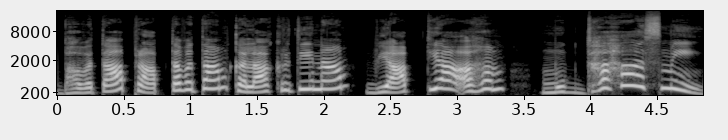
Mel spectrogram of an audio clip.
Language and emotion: Sanskrit, happy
